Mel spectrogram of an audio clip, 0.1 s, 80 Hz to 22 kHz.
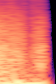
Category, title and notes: Instrument samples > Percussion
BrazilFunk Kick Punch 1
Used 707 kick From FLstudio original sample pack. Processed with Zl EQ and Waveshaper.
